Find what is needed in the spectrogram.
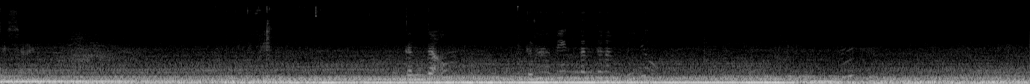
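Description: Car engine and road noise heard inside the cabin while driving: a steady low drone and rumble that drops in pitch about two seconds in and eases off near the end.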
